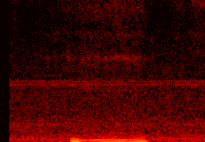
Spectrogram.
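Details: Charlie, a sleeping puppy, gives one low, drawn-out snore that rises slightly and then levels off in a quiet room with a faint steady hum.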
